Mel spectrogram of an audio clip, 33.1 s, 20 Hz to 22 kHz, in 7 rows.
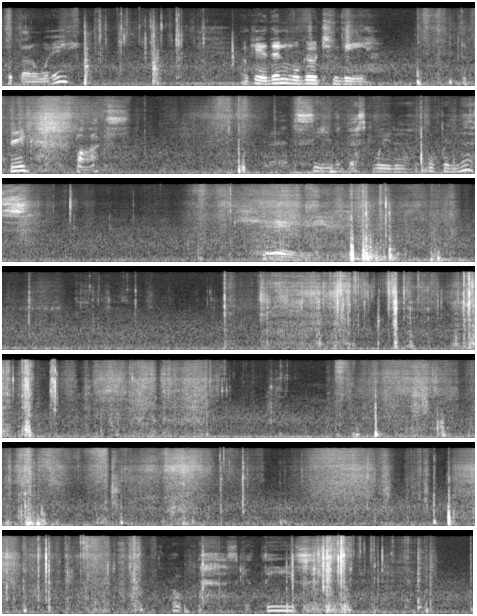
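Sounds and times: cardboard box scraping and knocking: 11.4s - 14.1s, 22.3s - 25.8s.

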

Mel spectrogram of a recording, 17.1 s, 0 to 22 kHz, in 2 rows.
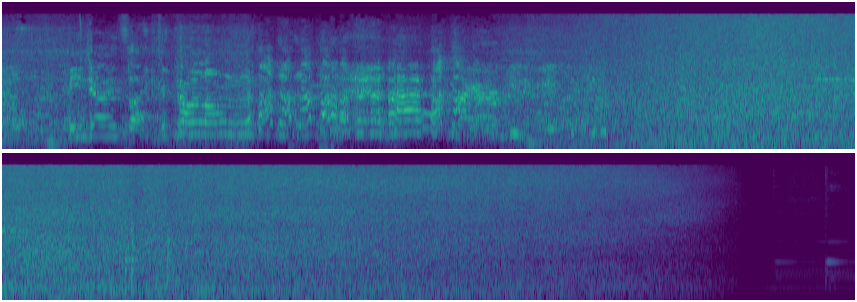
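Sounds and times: street noise rush: 4.0s - 15.9s.

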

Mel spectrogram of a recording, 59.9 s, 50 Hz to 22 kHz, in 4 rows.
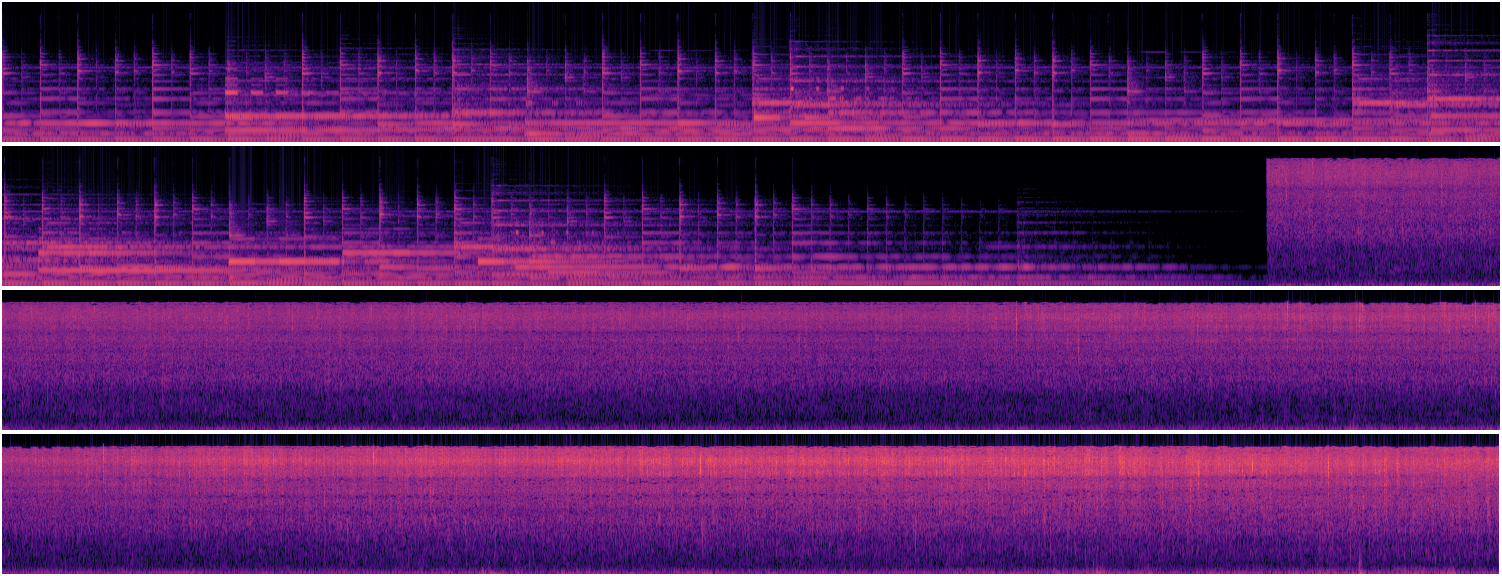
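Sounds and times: fountain jets splashing into pool: 27.6s - 59.9s.

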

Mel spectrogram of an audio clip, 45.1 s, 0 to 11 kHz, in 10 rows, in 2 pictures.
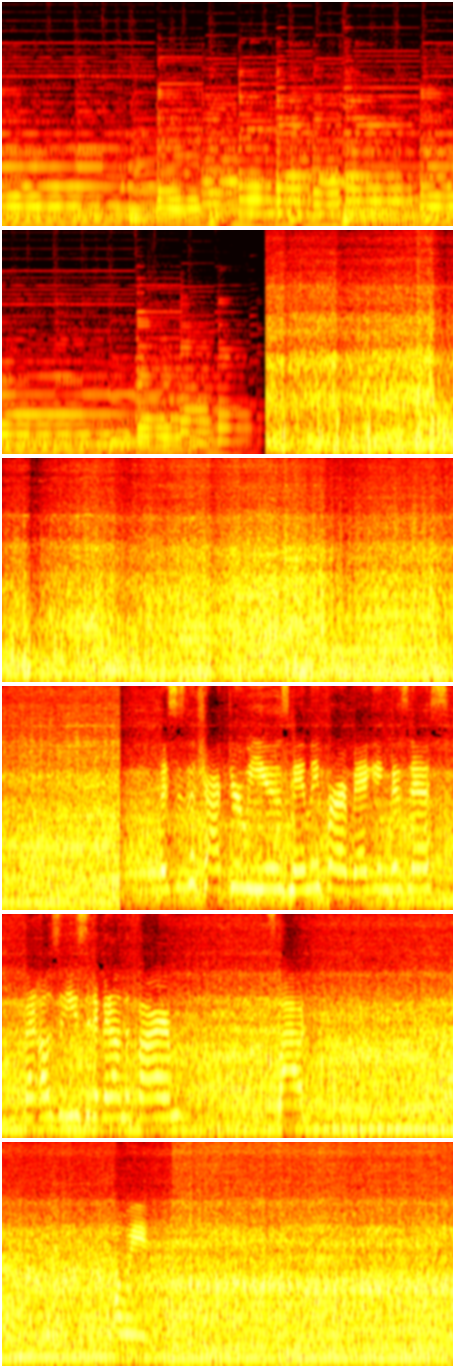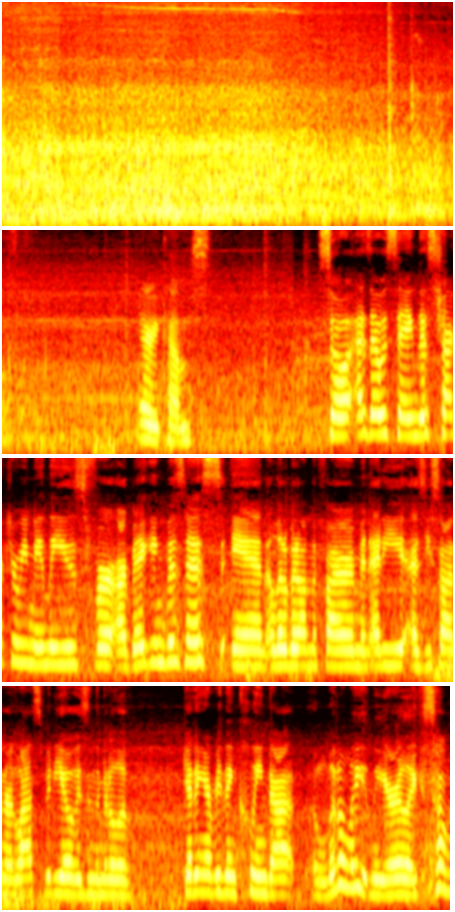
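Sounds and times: acoustic guitar music: 0.0s - 7.2s
tractor diesel engine running: 0.0s - 45.0s.

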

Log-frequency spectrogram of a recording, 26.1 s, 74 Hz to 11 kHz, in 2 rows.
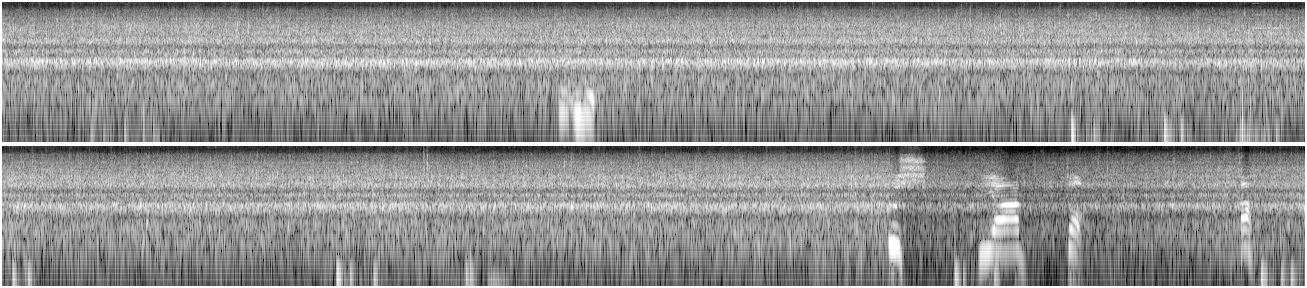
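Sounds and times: stream water rushing over rocks: 0.0s - 26.0s
dull low bumps: 10.6s - 13.4s, 16.3s - 18.2s, 25.6s - 26.0s.

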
